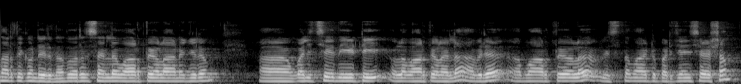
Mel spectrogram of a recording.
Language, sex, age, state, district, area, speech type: Malayalam, male, 60+, Kerala, Idukki, rural, spontaneous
